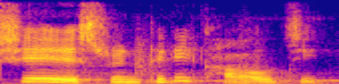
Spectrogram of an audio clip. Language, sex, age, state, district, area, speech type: Bengali, female, 18-30, West Bengal, Dakshin Dinajpur, urban, spontaneous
